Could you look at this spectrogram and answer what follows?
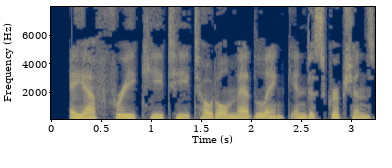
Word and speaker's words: Afrekete: Africa at work from home jobs pronounced AF free KT total Med Link in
